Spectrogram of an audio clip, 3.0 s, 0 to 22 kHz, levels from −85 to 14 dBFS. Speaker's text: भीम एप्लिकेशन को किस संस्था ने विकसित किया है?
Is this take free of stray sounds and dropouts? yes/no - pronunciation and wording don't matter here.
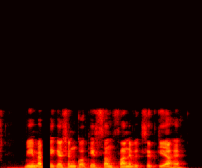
no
